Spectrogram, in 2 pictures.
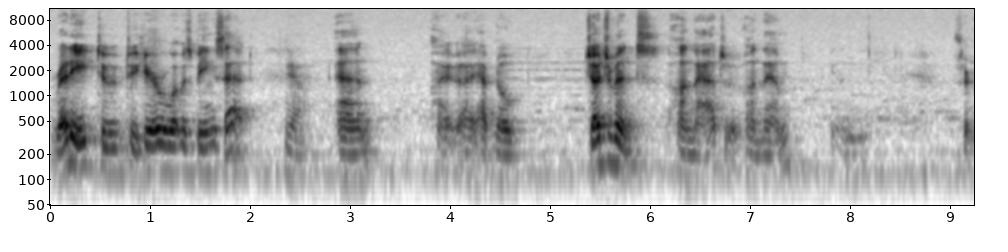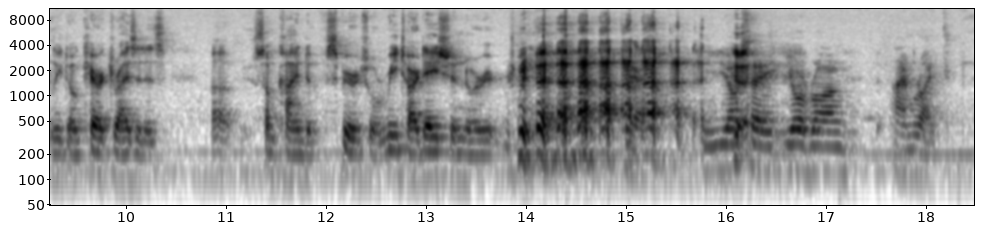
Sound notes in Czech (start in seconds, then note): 13.8 směje se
